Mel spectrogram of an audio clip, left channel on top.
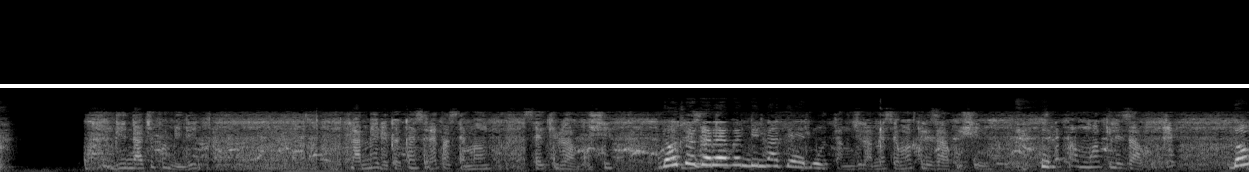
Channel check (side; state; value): left; silent; 57 dB below the other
